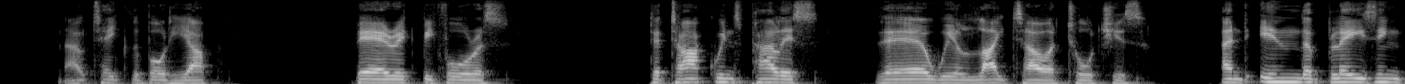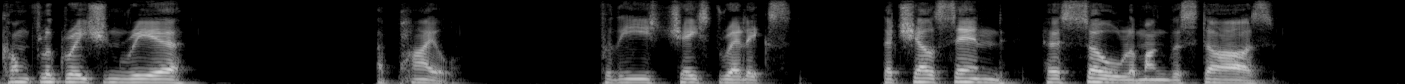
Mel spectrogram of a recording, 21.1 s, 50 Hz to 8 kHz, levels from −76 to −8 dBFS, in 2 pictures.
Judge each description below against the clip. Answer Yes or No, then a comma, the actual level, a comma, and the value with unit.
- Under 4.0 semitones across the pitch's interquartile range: Yes, average, 3.5 semitones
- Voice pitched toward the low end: Yes, low, 115 Hz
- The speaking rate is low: Yes, slow, 105 wpm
